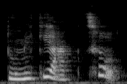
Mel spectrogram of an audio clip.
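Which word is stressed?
আঁকছো. The stress falls on the verb আঁকছো. It asks whether the listener is drawing. "এটা না"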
